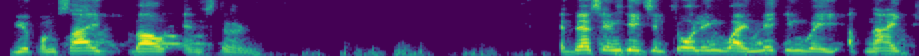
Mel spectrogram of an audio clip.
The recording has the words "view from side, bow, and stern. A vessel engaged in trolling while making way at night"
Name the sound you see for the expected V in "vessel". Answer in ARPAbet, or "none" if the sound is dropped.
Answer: B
